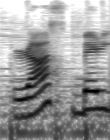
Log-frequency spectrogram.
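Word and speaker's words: raspberry: psychology में पी तो है पर साइलेंट है, निमोनिया में भी पी है लेकिन साइलेंट है, रास्पबेरी में रास्पबेरी नहीं पढ़ेंगे, रास्पबेरी पढ़ेंगे, सूडोपोडिया में भी पी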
